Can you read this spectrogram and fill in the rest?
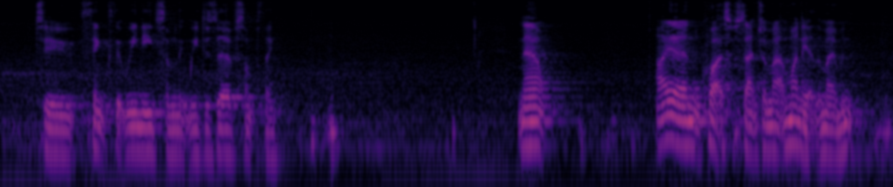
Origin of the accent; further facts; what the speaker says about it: United Kingdom; born there; I was born in Britain, a very wealthy country.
